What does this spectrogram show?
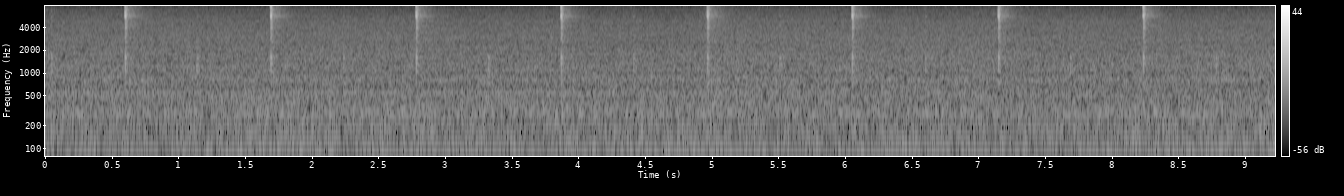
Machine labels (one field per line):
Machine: valve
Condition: normal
